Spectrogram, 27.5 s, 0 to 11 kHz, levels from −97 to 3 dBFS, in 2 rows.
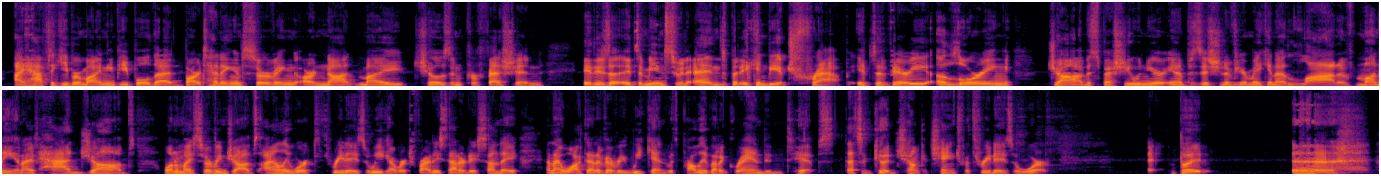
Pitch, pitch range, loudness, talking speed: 130 Hz, 115-150 Hz, -28 LUFS, 210 wpm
